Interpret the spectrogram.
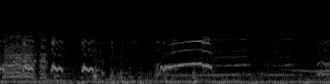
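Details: Mini Serama rooster courting his hen on a small farm, giving quiet, soft, clucking notes, then a longer drawn-out tonal call that rises slightly and fades, followed by faint low murmurs.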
